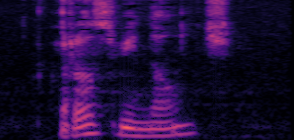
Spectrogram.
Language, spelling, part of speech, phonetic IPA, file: Polish, rozwinąć, verb, [rɔzˈvʲĩnɔ̃ɲt͡ɕ], LL-Q809 (pol)-rozwinąć.wav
